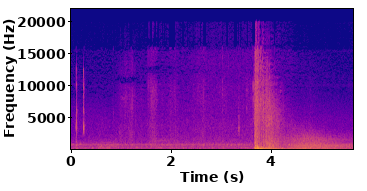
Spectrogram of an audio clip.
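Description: A single loud rifle shot fired with slug ammunition at a bear in theHunter Classic, a sudden sharp blast after quiet outdoor ambience, followed by a rolling echo that fades slowly.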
